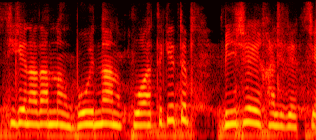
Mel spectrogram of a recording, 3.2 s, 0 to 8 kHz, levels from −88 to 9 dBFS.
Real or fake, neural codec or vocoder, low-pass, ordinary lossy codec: fake; codec, 16 kHz, 4.8 kbps, FACodec; none; none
